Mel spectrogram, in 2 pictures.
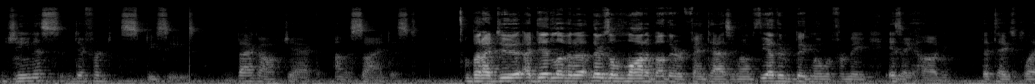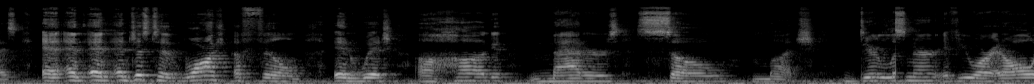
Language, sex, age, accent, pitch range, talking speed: English, male, 30-49, American, 135-155 Hz, 170 wpm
